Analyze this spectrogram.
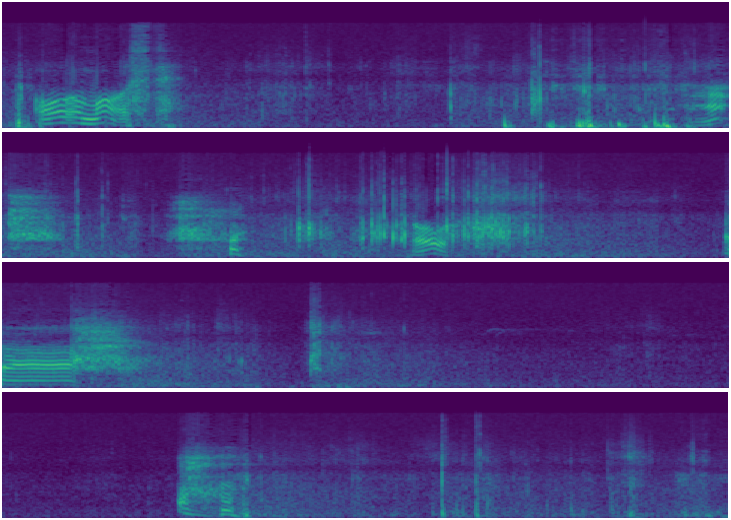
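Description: Dry branches and pine needles rustle and crackle close by.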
